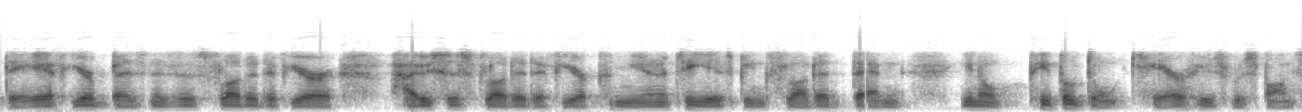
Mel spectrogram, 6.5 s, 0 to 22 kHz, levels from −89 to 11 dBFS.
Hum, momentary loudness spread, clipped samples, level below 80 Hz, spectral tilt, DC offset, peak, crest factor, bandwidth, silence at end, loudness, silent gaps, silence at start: none; 6 LU; under 0.1%; -72 dBFS; -8 dB/octave; under 0.1%; -6 dBFS; 18 dB; 4.9 kHz; 0 s; -24 LUFS; none; 0 s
